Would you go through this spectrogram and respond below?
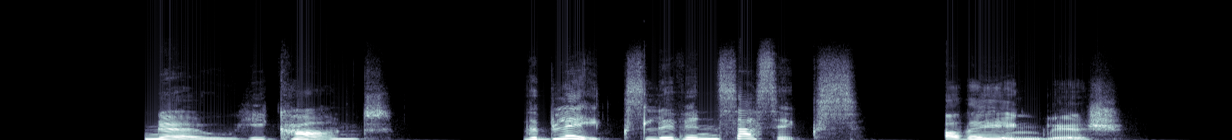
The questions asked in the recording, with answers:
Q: Are they English?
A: Yes, they are.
